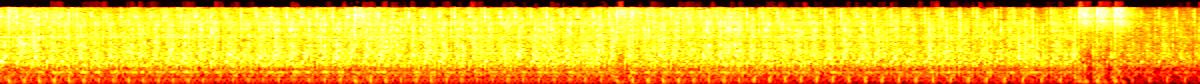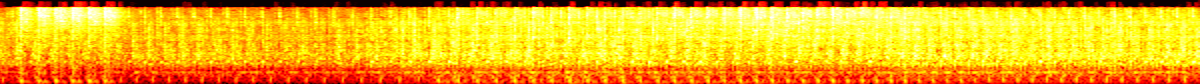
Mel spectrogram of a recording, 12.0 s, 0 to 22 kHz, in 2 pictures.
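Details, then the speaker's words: Roughly 40-year-old Mitsubishi NM85 single-cylinder diesel, rebuilt and test run: even thumping with a constant whirring hum from a worn cooling-fan bearing; injector and air issues and a wrong spring also noted. "แล้วก็สังเกตมันจะดังลูกปืนพัดลมนะครับ"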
